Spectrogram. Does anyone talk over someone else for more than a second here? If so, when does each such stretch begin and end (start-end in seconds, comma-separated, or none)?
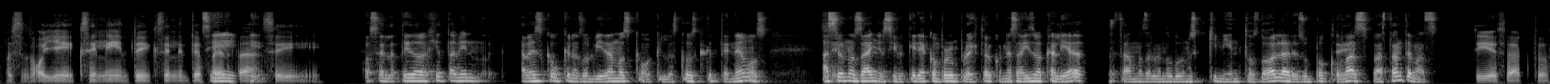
none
